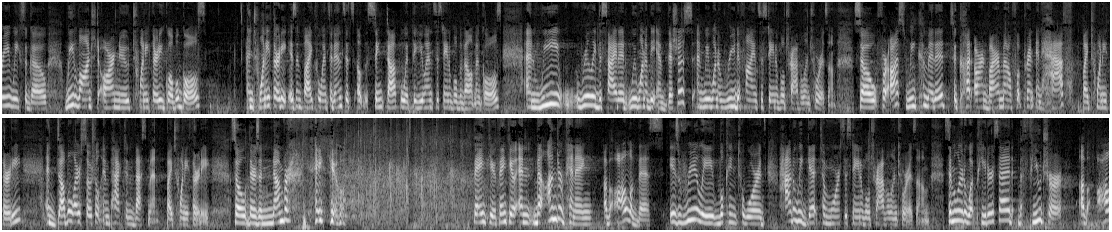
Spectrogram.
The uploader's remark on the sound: The best of live interviews from GreenBiz events.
